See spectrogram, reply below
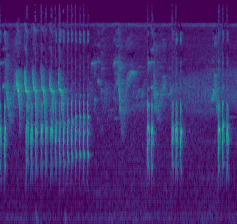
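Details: Sooty-headed bulbul delivering a long, fast chattering volley: higher sweeping chirps over a quick train of harsh, buzzy notes lasting nearly two seconds, then three brief clipped bursts separated by pauses.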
